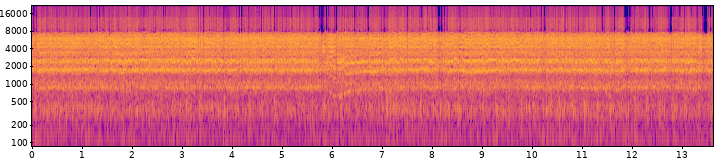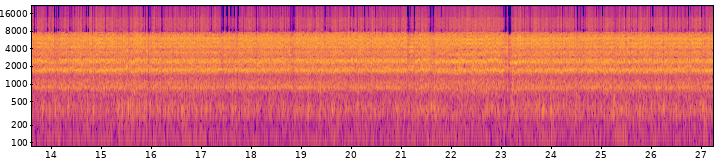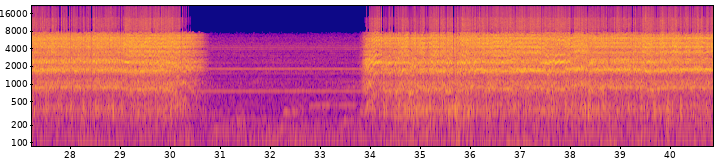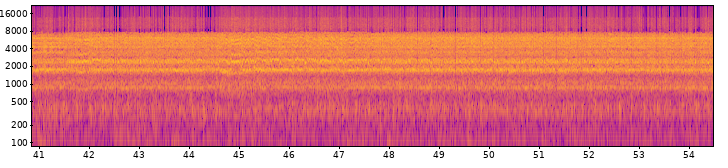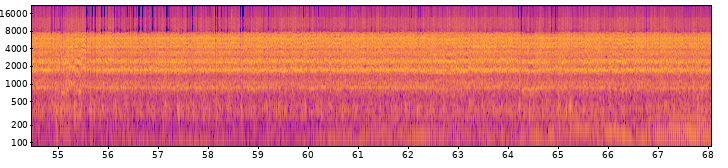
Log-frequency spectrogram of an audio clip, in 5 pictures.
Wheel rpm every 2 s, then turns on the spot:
230, 230, 230, 220, 230, 230, 230, 230, 240, 230, 230, 220, 230, 230, 230, 50, 10, 180, 220, 230, 230, 230, 230, 230, 240, 230, 230, 240, 230, 230, 230, 220, 230, 230.
none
